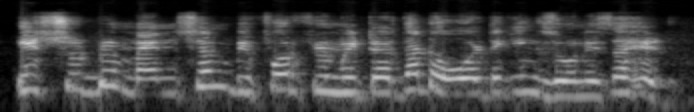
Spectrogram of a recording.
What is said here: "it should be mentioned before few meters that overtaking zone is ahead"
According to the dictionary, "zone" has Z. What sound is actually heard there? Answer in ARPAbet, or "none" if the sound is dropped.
Z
